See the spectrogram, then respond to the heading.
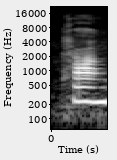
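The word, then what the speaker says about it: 汤: ตัว ที นะ คะ ตัว ที่ ออก เสียง เป็น เธอ เธอ เป็น เพราะ ทหาร นะ คะ แล้ว ก็ สละ ang นะ คะ ภาษา จีน ออก เสียง เป็น อัง อัง ถ้า เธอ อัง ทาง เธอ อ่าง ทาง ทาง นะ คะ เวลา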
